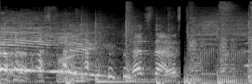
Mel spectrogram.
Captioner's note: crowd; crowd laughs; funky instrumental music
